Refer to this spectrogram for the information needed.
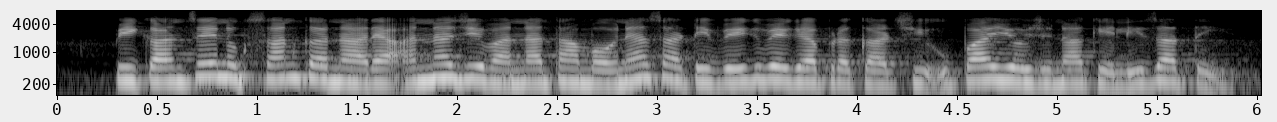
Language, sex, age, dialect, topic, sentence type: Marathi, female, 25-30, Northern Konkan, agriculture, statement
